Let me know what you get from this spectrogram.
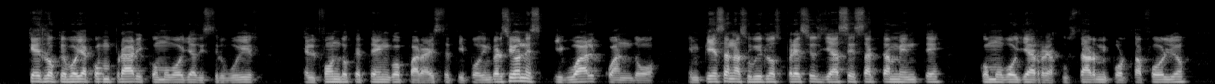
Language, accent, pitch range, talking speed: Spanish, Mexican, 110-125 Hz, 185 wpm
